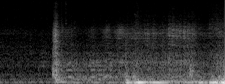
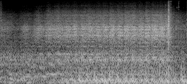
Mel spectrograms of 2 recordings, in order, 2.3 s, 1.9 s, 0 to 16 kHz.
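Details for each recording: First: 1987 Ford Mustang notchback race car, 5.0 V8: short crank catches quickly into a deep, lumpy, evenly building rumble with no knocks or rattles; normal healthy start-up. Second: 1987 Ford Mustang Fox body notchback, 5.0 V8, after being parked: a couple of seconds of cranking with fuel heard, but it never fires. Cause was a dead battery from a failed alternator; it was then jump-started.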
